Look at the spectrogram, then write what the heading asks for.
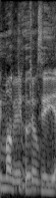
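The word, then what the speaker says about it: Mathlouthi: Emil Matlouti, Zeg ik dat goed? Matlouti volgens mij. – Emil ja, Matlouti.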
